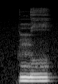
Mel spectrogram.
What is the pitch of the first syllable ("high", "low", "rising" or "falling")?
high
